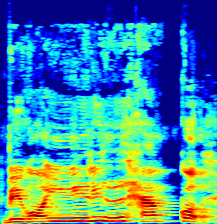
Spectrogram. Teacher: ہوگا، آپ نے بِغَيْرِ الْحَقِّ، کاف کے نیچے زیر ہے لیکن کاف کو آپ نے موٹا کر کے مضبوطی کے ساتھ پڑھنا ہے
